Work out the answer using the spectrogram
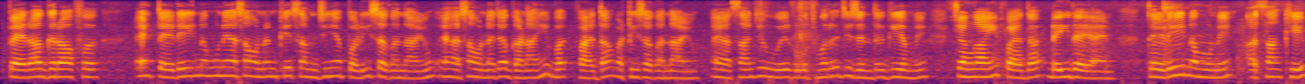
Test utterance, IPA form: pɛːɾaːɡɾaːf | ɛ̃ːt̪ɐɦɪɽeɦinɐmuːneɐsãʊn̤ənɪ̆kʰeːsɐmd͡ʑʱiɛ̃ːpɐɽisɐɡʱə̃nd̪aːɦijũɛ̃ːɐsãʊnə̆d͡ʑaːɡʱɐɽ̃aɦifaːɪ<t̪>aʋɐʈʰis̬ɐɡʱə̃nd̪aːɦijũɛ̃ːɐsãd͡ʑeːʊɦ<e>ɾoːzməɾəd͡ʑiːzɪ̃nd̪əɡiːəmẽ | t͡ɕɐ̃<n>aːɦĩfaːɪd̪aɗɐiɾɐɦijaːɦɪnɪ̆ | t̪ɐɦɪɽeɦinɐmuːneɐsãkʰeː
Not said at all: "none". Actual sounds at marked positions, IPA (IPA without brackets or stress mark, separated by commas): d̪, e, ŋ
